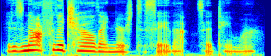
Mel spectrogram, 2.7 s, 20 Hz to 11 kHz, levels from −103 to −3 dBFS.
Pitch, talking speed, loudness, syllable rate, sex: 220 Hz, 285 wpm, -18 LUFS, 6.1 syllables/s, female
